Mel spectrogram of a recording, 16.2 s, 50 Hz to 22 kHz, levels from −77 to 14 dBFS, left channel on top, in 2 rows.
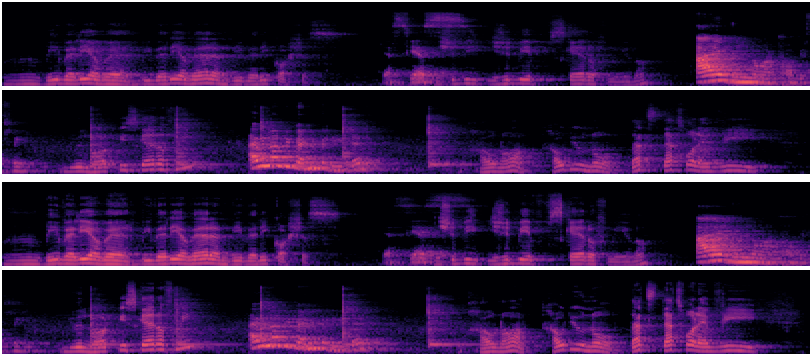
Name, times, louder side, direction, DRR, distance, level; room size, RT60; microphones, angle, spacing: voice 1, 0.0-3.4 4.3-6.5 8.7-10.0 12.6-16.0, right 5 dB, 40° right, 13 dB, 0.3 m, -31 dB
voice 2, 3.8-4.4 6.9-8.4 10.5-11.8, left 2 dB, 55° left, 4 dB, 1.1 m, -25 dB
sound 1, 8.3-12.9, right 2 dB, 15° right, 0.8 m, -40 dB
11.5 x 8.5 x 3.3 m, 1.1 s
head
